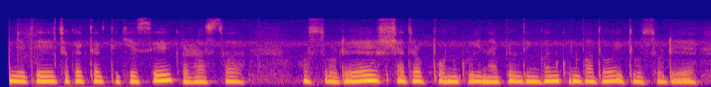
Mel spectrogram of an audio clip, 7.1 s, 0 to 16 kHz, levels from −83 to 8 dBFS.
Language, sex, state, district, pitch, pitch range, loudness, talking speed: Nagamese, female, Nagaland, Kohima, 175 Hz, 165-180 Hz, -14 LUFS, 135 wpm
